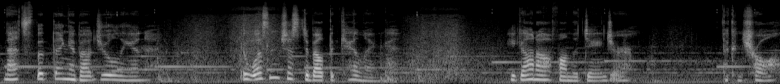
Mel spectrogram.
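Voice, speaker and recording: A woman playing a thrill-seeking, remorseless killer and thief, narrating in an intimate, breathy way for a horror audio drama. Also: medium pitch, fairly even intonation, a little slow, pauses often, close to an everyday voice. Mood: sultry, confident. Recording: music under the voice. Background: music.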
